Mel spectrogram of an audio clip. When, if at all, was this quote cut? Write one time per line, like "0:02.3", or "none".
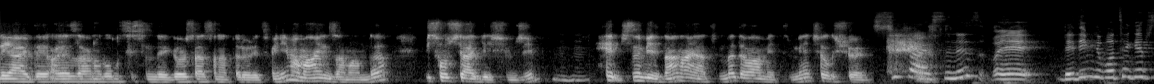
none

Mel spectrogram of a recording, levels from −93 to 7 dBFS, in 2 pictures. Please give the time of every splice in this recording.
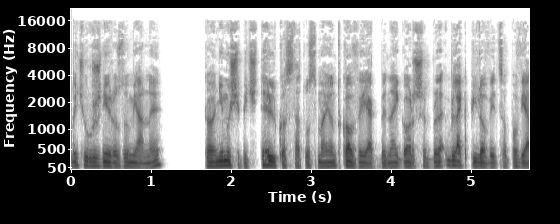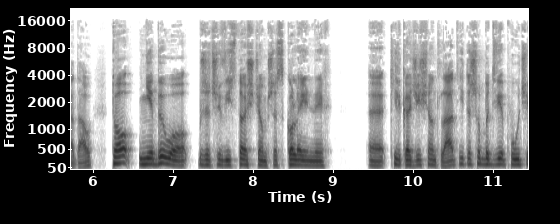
0:06.1

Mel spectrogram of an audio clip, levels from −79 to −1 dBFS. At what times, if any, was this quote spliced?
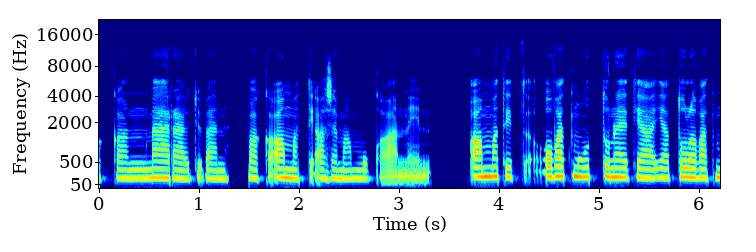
none

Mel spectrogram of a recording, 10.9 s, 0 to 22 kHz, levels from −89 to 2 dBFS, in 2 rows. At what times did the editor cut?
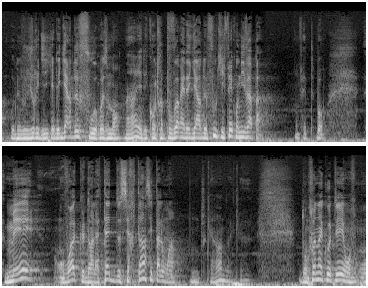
none

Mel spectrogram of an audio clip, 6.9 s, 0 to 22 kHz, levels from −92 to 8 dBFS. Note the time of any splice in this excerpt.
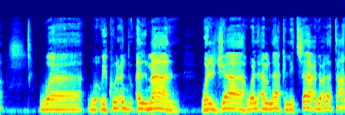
none

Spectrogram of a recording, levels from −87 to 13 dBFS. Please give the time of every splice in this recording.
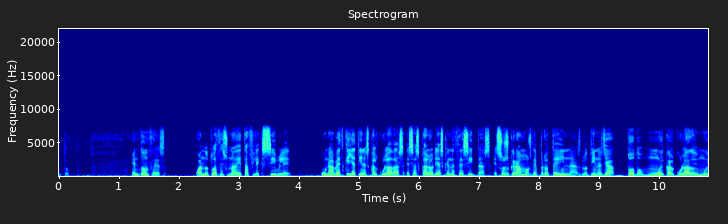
0:08.7

